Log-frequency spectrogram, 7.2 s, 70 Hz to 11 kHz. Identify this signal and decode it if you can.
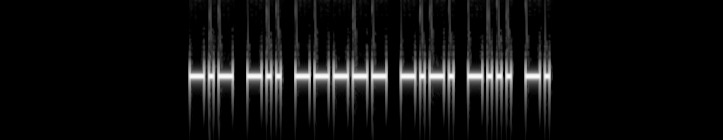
Morse code, heard as a keyed tone, about 25 wpm, 700 Hz. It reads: KD0CBN
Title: USA Call Signs - 6 Characters - Repeated 3x - 25wpm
